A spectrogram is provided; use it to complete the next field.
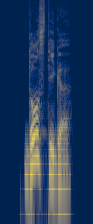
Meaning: inflection of durstig: 1. strong/mixed nominative/accusative feminine singular 2. strong nominative/accusative plural 3. weak nominative all-gender singular 4. weak accusative feminine/neuter singular
- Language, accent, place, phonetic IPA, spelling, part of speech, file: German, Germany, Berlin, [ˈdʊʁstɪɡə], durstige, adjective, De-durstige.ogg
